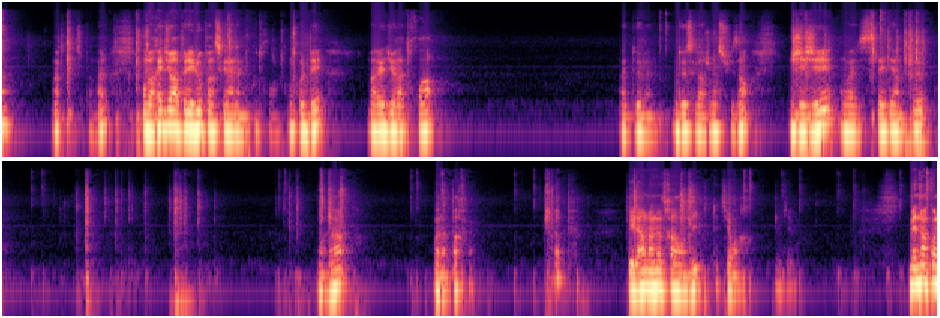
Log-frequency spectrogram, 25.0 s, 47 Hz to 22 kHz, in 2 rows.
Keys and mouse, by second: 0.7 Tab, 1.6 ctrl+z, 2.8 ctrl+z, 3.5 ctrl+b, 10.4 g, 11.9 g, 13.4 ctrl+z, 13.8 ctrl+z, 14.6 g, 16.6 ctrl+b, 20.7 Tab, 21.4 a, 24.6 click.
